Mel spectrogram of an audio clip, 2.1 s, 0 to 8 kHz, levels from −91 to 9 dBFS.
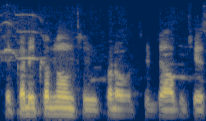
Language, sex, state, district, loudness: Telugu, male, Telangana, Nalgonda, -19 LUFS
